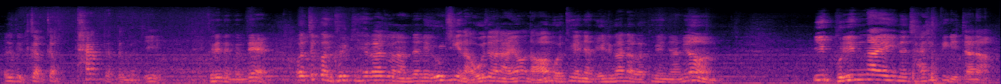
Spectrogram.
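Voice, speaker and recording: A man's voice: fairly high pitch, animated, quick pace, noisy background. A male pastor preaching in a folksy storytelling manner, often asking the congregation questions. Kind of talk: conversational sermon.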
